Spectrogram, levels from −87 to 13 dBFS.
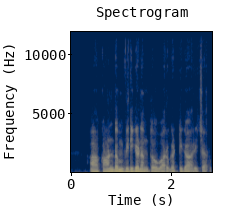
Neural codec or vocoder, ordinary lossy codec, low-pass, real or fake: none; Opus, 16 kbps; 10.8 kHz; real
